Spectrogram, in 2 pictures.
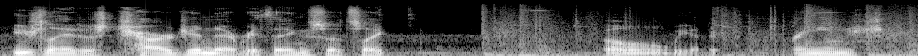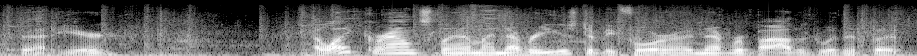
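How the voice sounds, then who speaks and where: Gravelly-voiced man streaming a game. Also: lowish voice, big pitch swings, brisk, slight background noise. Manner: rambling, self-correcting, chatty with viewers. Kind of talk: casual live gameplay commentary.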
